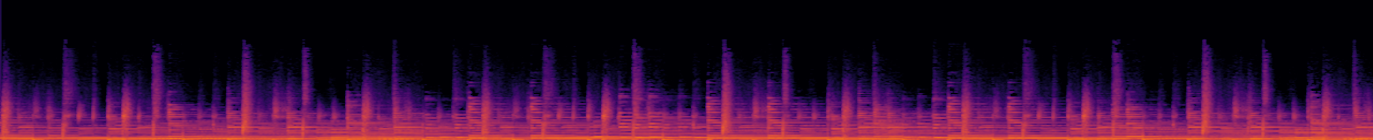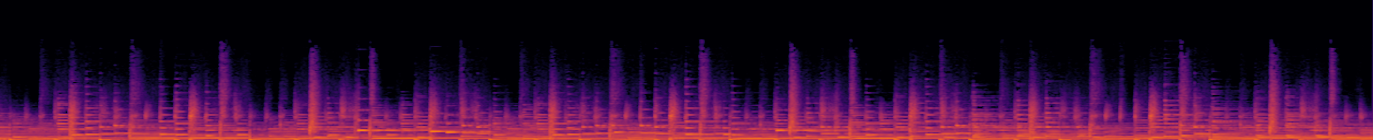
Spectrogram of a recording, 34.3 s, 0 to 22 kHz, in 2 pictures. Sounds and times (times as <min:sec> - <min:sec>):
Tender music: 0:00.0 - 0:34.3.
